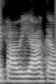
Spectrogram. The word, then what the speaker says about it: Baba Yaga: I just say Baba Yaga when I'm speaking in English, Okay.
